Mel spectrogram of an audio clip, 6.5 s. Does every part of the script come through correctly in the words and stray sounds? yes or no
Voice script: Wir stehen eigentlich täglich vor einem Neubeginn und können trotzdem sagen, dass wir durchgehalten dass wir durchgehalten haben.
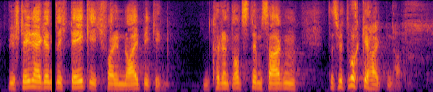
no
